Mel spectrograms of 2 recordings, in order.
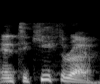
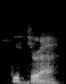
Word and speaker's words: Antikythera: like this because it's a Greek mechanism, the Antikythera mechanism. Am I saying that right? Antikythera mechanism. Antikythera, thank you.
